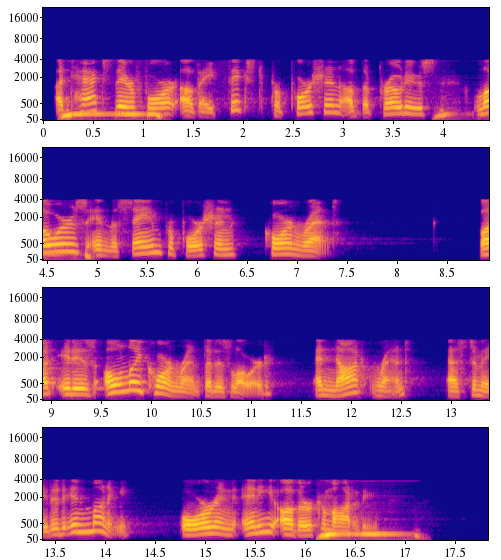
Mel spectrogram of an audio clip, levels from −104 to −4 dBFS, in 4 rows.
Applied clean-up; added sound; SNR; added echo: neural mask model DeepFilterNet 3.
